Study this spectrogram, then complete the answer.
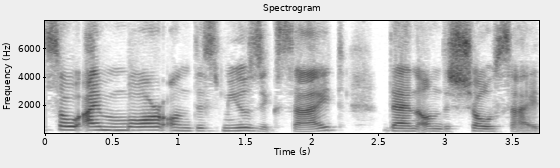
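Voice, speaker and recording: Lively intonation marks this woman's medium-pitched voice. She speaks fairly slowly in a Polish accent. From Poland. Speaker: singer. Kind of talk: interview.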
